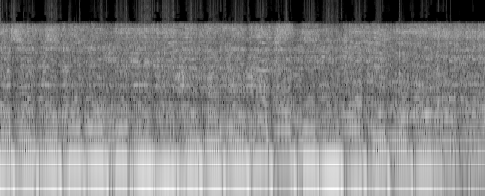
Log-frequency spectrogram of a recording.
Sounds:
music, inside a large room or hall

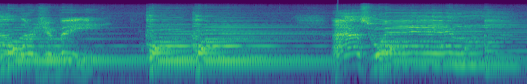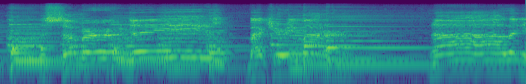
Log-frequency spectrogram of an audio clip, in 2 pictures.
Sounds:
musical instrument, acoustic guitar, banjo, music, speech, plucked string instrument

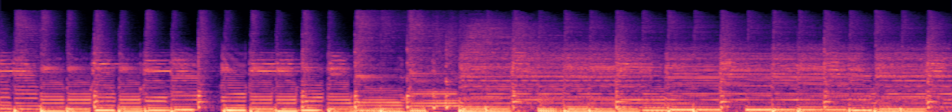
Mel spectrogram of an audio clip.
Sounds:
music, guitar, playing electric guitar, plucked string instrument, strum, electric guitar, musical instrument

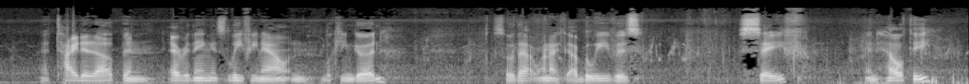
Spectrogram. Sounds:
outside, rural or natural, speech

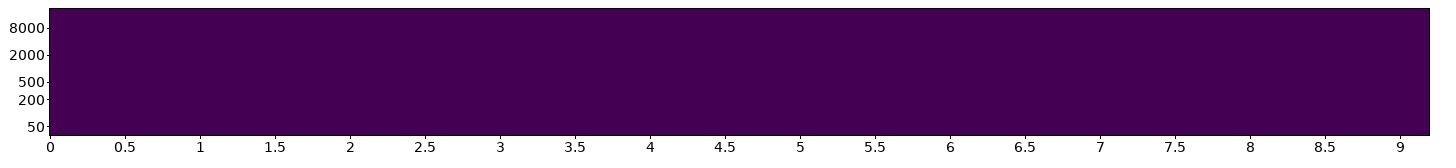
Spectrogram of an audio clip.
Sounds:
silence

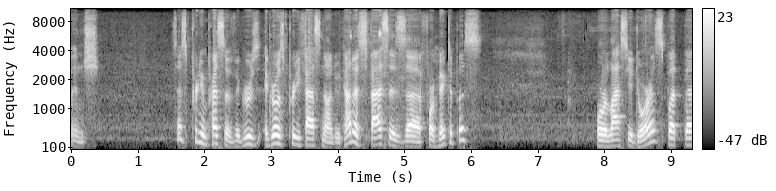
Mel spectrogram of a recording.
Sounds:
inside a small room, speech

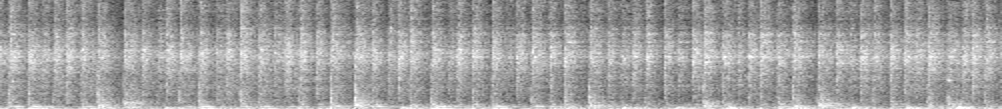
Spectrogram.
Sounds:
inside a large room or hall, music

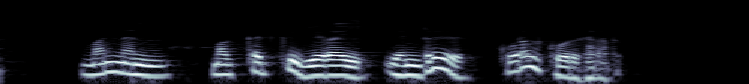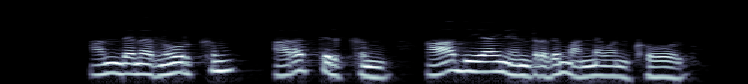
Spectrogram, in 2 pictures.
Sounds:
monologue, man speaking

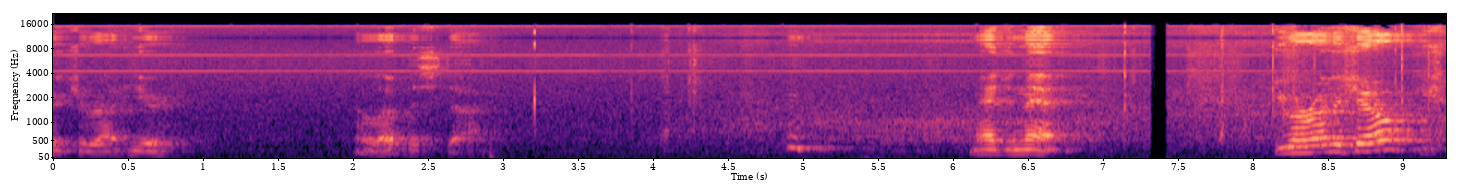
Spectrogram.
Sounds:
speech, inside a small room

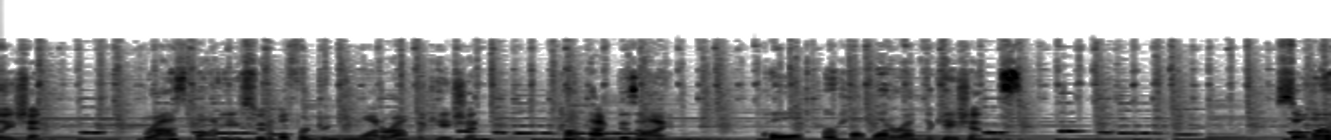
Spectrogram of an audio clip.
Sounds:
music, speech

